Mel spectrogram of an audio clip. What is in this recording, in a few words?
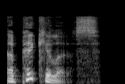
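"apiculus", British English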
